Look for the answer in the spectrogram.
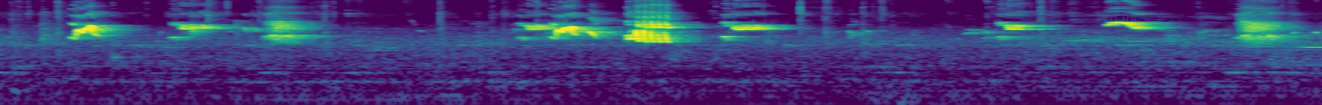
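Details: Canary pair, male and female, showing affection while chicks are fed in the nest; irregular bursts of sharp high chirps and quick upward notes roughly every second, with a faint low hum beneath.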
